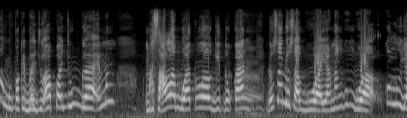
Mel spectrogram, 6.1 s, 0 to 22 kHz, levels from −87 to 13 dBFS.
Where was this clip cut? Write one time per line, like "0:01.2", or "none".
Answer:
none

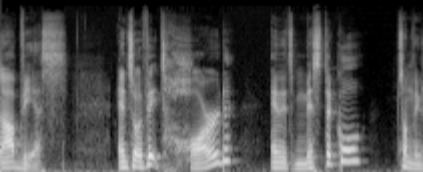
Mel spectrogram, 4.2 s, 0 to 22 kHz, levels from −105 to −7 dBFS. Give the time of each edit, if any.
none

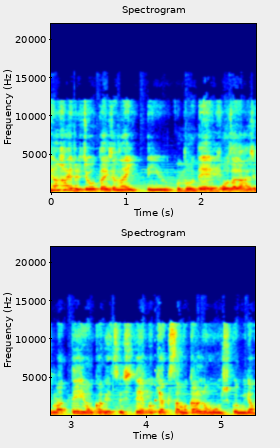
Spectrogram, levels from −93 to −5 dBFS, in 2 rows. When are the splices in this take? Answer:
0:02.1

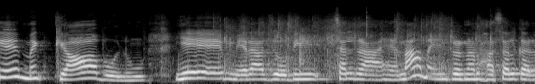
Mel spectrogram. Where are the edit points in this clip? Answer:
0:01.6

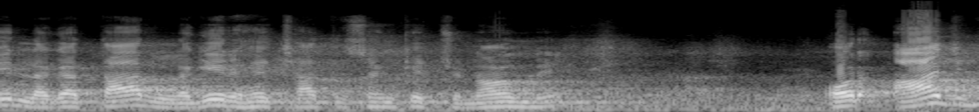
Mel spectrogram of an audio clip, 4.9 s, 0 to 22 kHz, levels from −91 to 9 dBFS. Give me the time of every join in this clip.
none

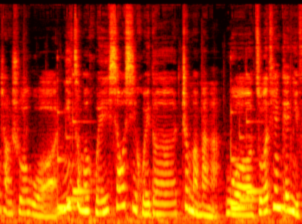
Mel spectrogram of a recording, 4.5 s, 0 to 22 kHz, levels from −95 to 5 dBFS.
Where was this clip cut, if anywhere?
0:03.4

